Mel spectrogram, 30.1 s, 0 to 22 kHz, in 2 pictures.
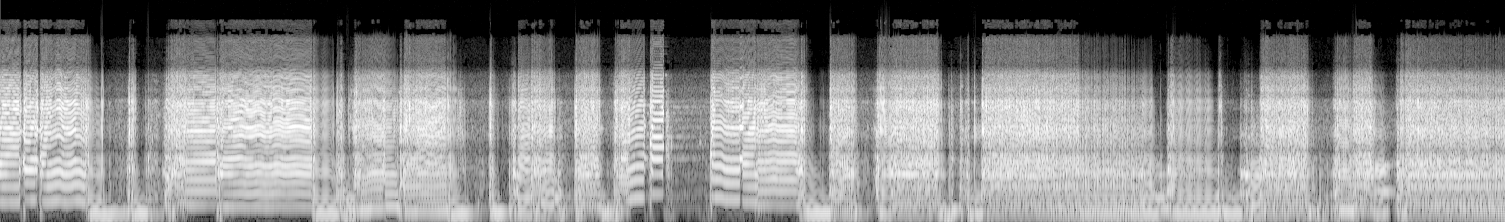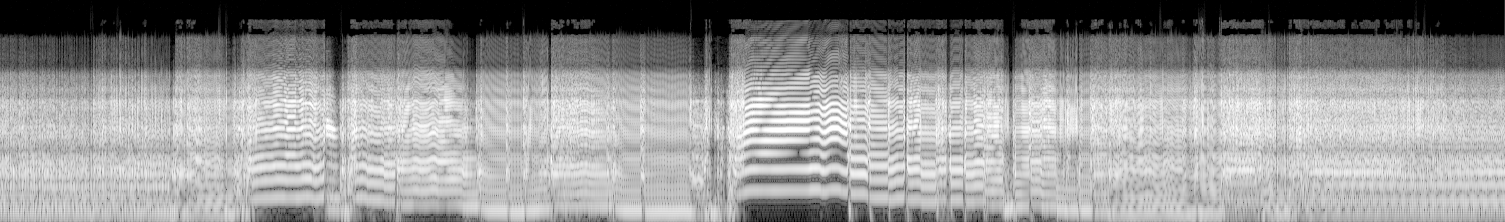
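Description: Electric guitar (Grez Mendocino Jr) played through a Wrought Iron Effects H-1 germanium fuzz pedal, its oscillation control dialed back and its thrust (gain) turned down: distorted chords and single notes, warbling in pitch in a couple of places past the middle, ending on a sustained ringing chord.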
